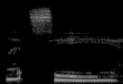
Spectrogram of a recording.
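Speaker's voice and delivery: barely voiced whisper; whispered aside. Real, not acted. Streamer whispering to herself while looking something up. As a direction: whisper to yourself while searching.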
